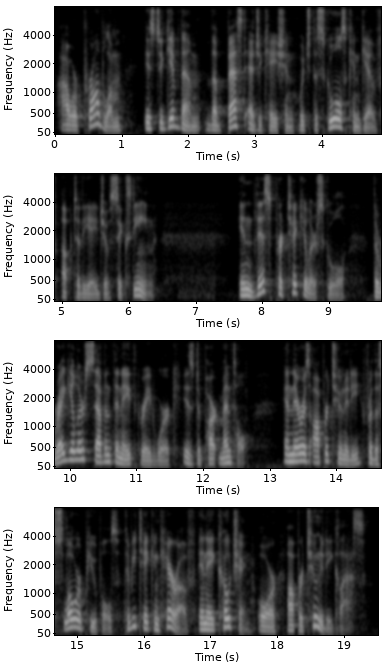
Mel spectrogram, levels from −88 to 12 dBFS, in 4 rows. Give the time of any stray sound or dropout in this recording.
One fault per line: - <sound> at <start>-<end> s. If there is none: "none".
none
